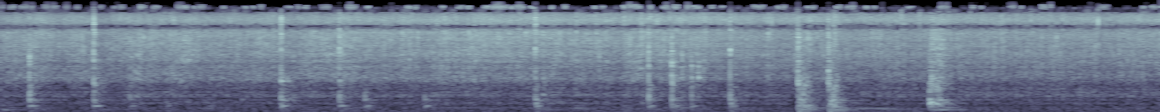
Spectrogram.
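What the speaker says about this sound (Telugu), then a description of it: "అల్లం వెల్లి పేస్ట్ ఫస్ట్ ఎందుకు వేసుకున్నా అంటే ఆయిల్లో బాగా మగ్గడానికి" Ginger-garlic paste fries in hot oil for a mutton boti biryani. A loud, continuous sizzle is broken by sharp spatula clacks and scrapes at irregular intervals, with no voices.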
